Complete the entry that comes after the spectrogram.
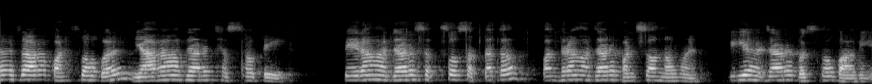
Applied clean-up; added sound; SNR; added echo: neural mask model DeepFilterNet 3.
